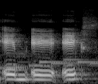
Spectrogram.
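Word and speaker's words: Max Factor: ค ะ Mac แ ต่ อั น นี้ MAX อ่ า น ว่ า Max Max Factor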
